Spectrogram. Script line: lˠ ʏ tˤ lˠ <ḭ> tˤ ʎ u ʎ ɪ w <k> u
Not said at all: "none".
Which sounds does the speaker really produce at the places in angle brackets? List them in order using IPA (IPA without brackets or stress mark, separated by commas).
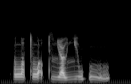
ḭ, ʔ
